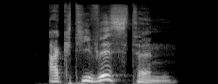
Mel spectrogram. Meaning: inflection of Aktivist: 1. nominative plural 2. genitive/dative/accusative singular/plural
- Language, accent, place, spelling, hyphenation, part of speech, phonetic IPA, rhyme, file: German, Germany, Berlin, Aktivisten, Ak‧ti‧vis‧ten, noun, [aktiˈvɪstn̩], -ɪstn̩, De-Aktivisten.ogg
